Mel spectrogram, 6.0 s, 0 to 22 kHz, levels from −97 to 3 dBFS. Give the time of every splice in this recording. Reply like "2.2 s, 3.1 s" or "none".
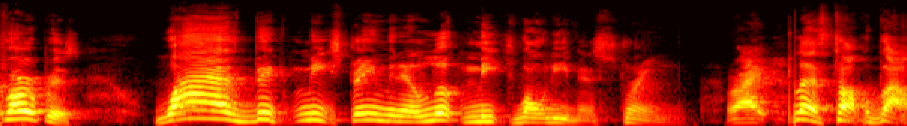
5.2 s

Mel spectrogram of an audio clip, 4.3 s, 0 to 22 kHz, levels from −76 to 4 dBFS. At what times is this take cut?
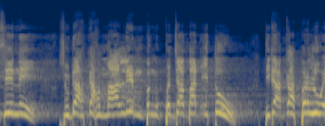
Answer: none

